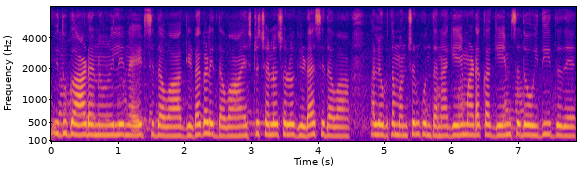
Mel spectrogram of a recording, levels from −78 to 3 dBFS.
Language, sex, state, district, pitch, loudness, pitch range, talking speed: Kannada, female, Karnataka, Raichur, 220 Hz, -16 LUFS, 210-230 Hz, 145 wpm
